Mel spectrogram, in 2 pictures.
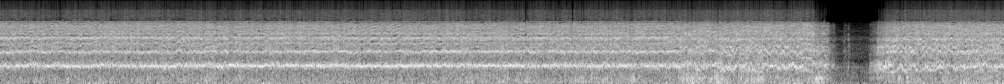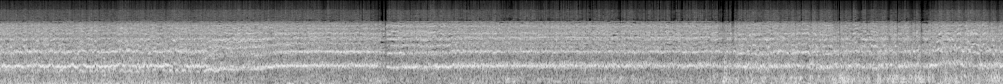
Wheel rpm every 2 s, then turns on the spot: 230, 230, 230, 200, 110, 190, 220, 220, 230, 240.
none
